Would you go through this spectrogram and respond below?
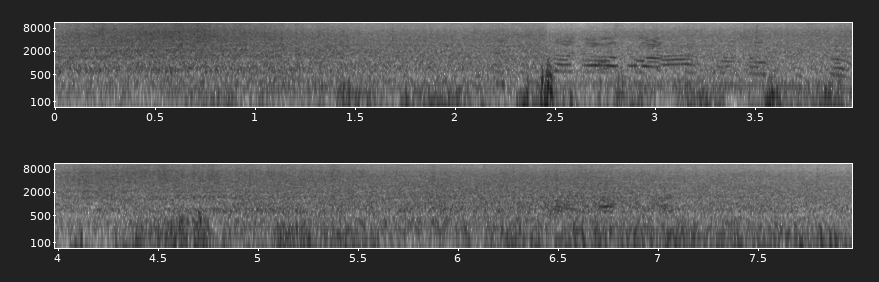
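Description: Ocean surf rolls and washes continuously near a swimmer in the water, with heavy wind buffeting the microphone and a brief splashy surge partway through; faint voices may sit under the roar.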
